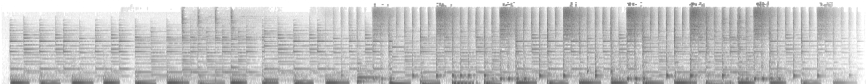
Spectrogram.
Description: Merengue

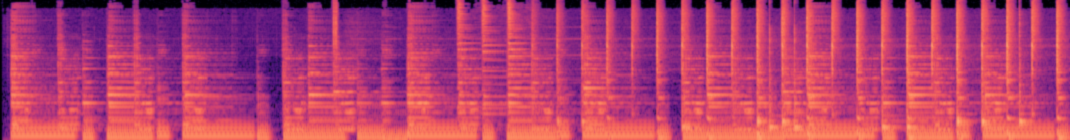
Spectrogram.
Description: Chacha

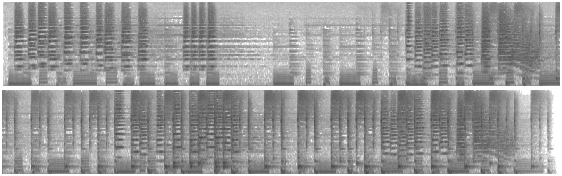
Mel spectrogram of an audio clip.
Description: Cumbia

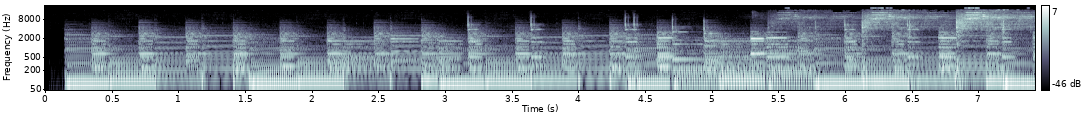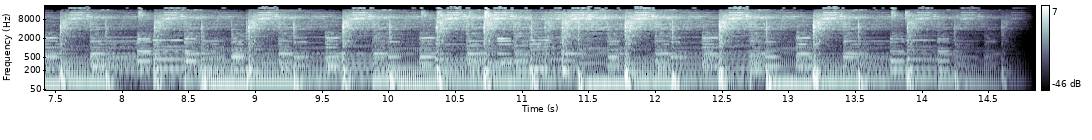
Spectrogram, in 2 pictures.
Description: Swing Jive

